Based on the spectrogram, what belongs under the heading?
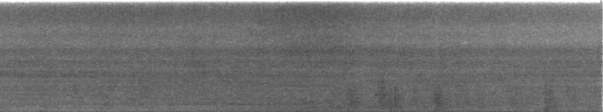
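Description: Steam locomotive and its coaches rolling in alongside a station platform, a steady low rumble that grows louder toward the middle. A brief squeal comes about halfway through, and a few clanks from the wheels follow.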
